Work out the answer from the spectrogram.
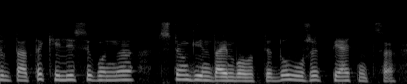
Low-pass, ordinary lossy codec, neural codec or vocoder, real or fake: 7.2 kHz; none; none; real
